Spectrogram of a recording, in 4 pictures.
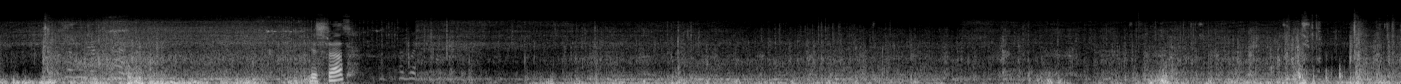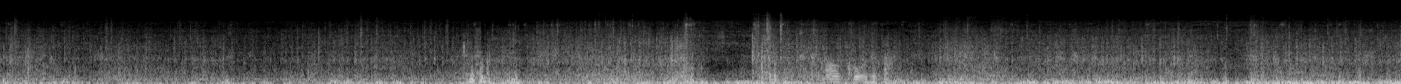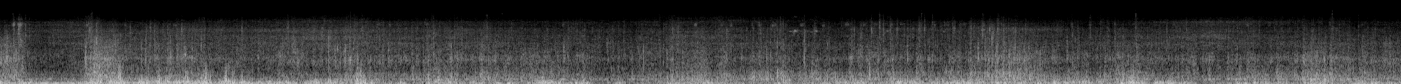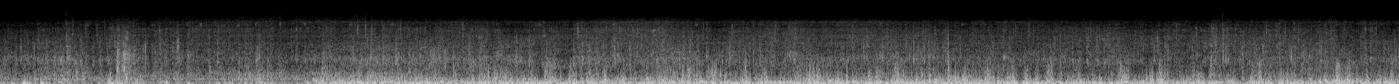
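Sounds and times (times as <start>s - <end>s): bike knocks and rattles: 0.0s - 56.0s
tyres rolling on dirt trail: 0.0s - 56.0s
wind buffeting microphone: 0.0s - 56.0s.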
